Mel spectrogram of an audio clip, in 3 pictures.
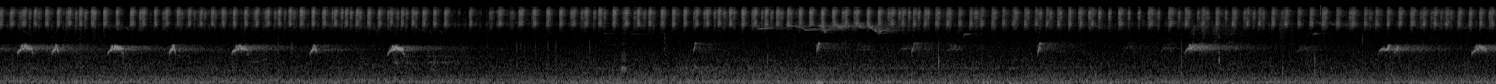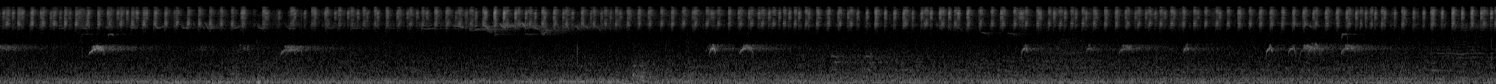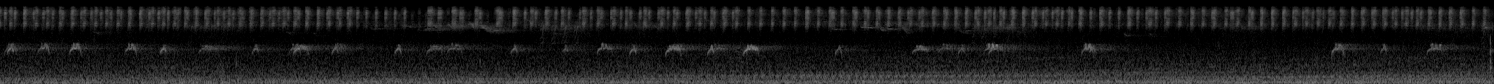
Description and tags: peaceful ambiance of pine forest in summer, with cycadas and , birds /ambiente de verano en pinar, con chicharras y pajaros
